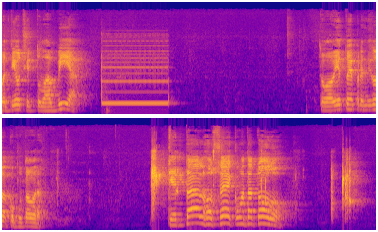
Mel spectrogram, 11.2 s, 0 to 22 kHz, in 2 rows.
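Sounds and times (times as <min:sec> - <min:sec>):
speech: 0:00.0 - 0:01.6, 0:04.8 - 0:06.4, 0:08.1 - 0:09.9
video call ringing tone: 0:01.5 - 0:02.6.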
